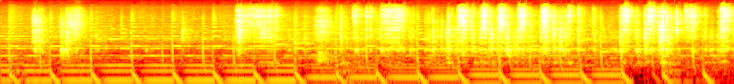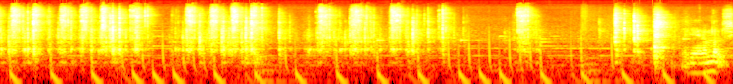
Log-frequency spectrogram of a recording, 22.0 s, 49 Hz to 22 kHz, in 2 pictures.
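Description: Ratchet wrench snugging bolts on a Husqvarna 701 rally travel bike build, heard as many quick metallic clicking bursts in uneven runs, close up, over a steady mechanical hum in the first half.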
